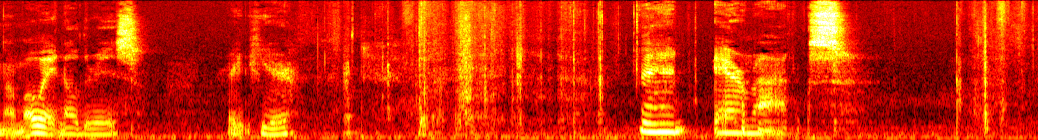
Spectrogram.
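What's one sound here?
Rustling and handling noises come close by.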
